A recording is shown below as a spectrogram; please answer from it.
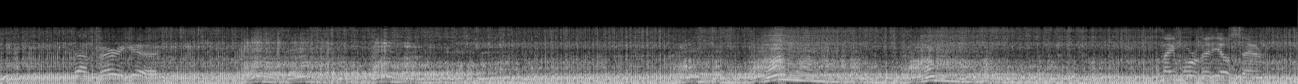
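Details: Yamaha YZF600R Genesis, bored and stroked (owner guesses 110 BHP), 20,000 miles, previously wrecked, new radiator and headers: a steady four-cylinder drone with quick throttle blips rising and falling cleanly, no knocks or misses, running normally.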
